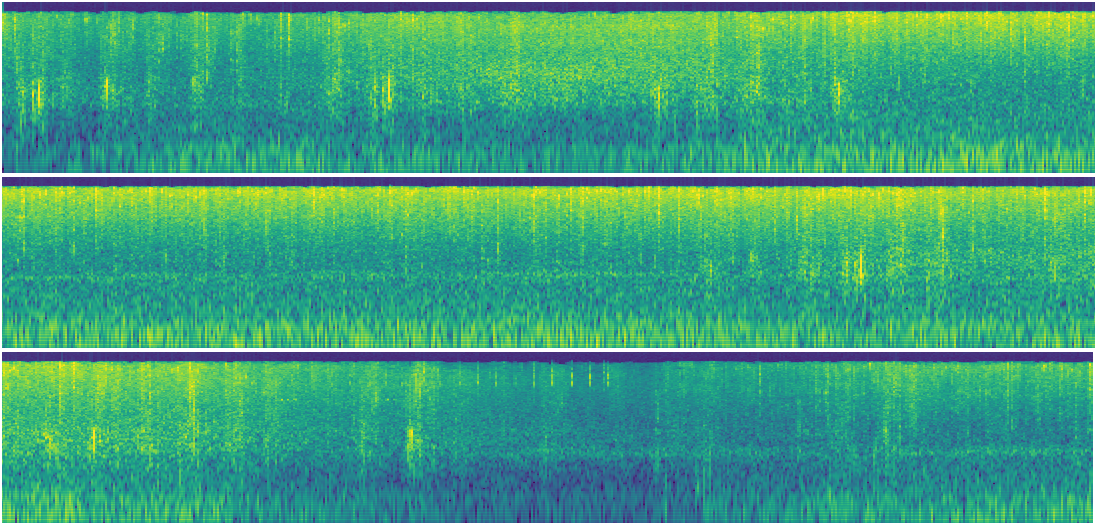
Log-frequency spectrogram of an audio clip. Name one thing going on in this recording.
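Footsteps crunch on gravel and dry ground.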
